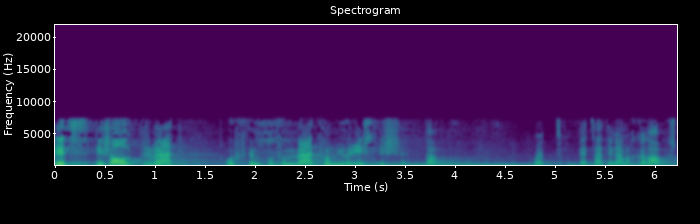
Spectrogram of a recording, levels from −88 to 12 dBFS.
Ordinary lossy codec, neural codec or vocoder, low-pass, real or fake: none; none; 7.2 kHz; real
